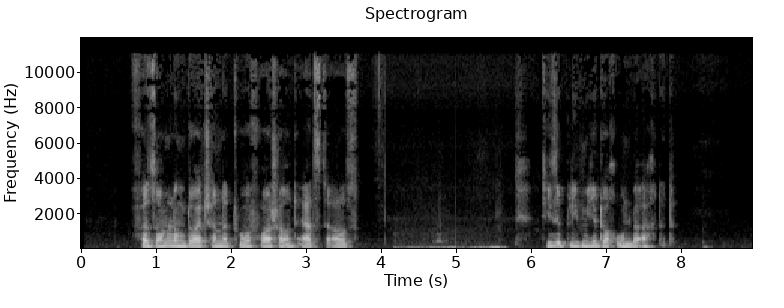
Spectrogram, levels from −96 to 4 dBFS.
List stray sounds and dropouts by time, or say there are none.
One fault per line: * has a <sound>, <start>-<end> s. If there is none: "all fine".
* has a bark, 4.2-5.7 s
